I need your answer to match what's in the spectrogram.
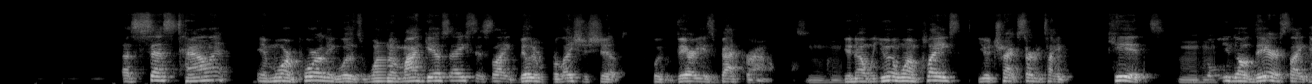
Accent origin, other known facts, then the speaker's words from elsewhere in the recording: Michigan, United States; I'm from Michigan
